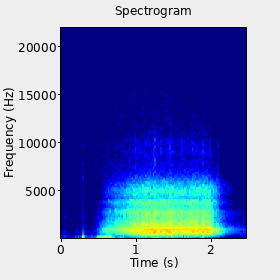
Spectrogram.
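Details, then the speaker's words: Radio receiver bench test: 1 kHz test tone about 9 dB below a −120 dBm signal, nearly swamped by loud frying hiss. Weak signal close to squelch muting. "That's 9 dB. You can hear the 1k tone in there, but the frying bacon is taking over."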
